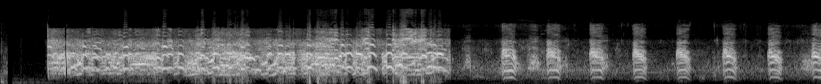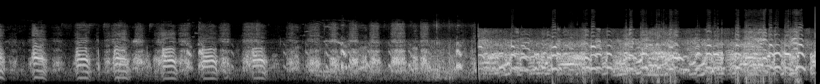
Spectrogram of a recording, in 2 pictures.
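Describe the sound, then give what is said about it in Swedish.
A flock of geese returning home from pasture honk and cackle loudly, a dense chorus at first, then a run of rapid rhythmic honks before the clamor swells again. “Plötsligt blev det ett fasligt liv utanför för gässen kom hem från betet och lät höra sitt hesa kackel.”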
